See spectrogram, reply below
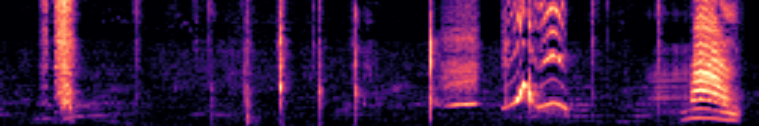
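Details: Pet Indian green ringneck parakeet copying a cat's voice, a few wavering meow-like calls with scattered clicks and taps in a quiet room.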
